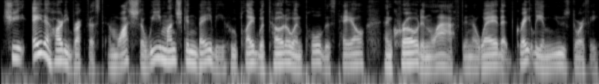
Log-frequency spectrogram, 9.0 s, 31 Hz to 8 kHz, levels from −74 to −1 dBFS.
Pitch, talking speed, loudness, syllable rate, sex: 115 Hz, 200 wpm, -21 LUFS, 5.3 syllables/s, male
